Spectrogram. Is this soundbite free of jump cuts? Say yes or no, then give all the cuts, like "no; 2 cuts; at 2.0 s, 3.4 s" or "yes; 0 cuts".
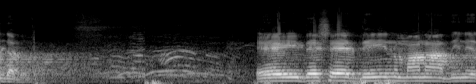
no; 1 cut; at 1.4 s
